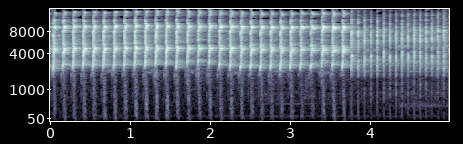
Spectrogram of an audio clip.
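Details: Fighter lovebird's long ngekek trill, used to provoke other lovebirds: a fast, very regular series of sharp high chattering notes, about four per second, steady for nearly four seconds, then shifting to a quicker, softer, rougher stutter, indoors.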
